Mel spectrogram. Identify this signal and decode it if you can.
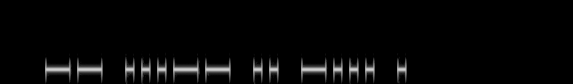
Morse code, heard as a keyed tone, about 16 wpm, 700 Hz. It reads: M3IBE
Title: DXCC-100 Call Signs - 5 Characters - Repeated 3x - 15wpm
